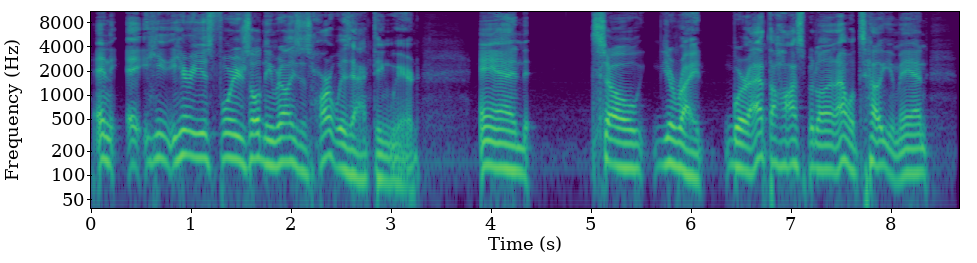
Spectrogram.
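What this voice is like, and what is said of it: Emotional, choked-up voice. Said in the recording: “now I'm getting emotional.”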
